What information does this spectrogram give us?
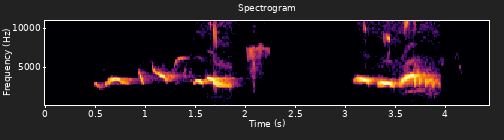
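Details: Golden flycatcher song used to train caged songbirds: a run of rising and falling whistled notes, then a brief gap and a second rich warbled phrase.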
